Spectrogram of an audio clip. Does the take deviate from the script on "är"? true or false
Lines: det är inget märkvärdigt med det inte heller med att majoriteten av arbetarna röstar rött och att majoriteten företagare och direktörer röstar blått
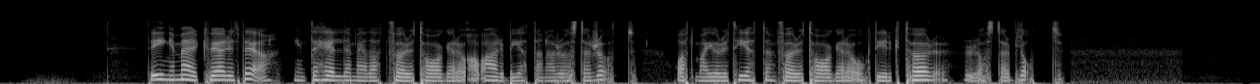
false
